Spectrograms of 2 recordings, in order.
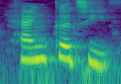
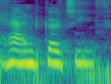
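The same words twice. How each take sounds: First: The d in the middle is not pronounced. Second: The d in the middle is pronounced. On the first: The speaker calls it right. "D is silent here. So we say handkerchief" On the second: The speaker calls it wrong. "We never say handkerchief"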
